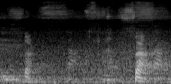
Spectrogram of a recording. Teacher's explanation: karena ini nun mati bertemu sa itu lidahnya digigit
